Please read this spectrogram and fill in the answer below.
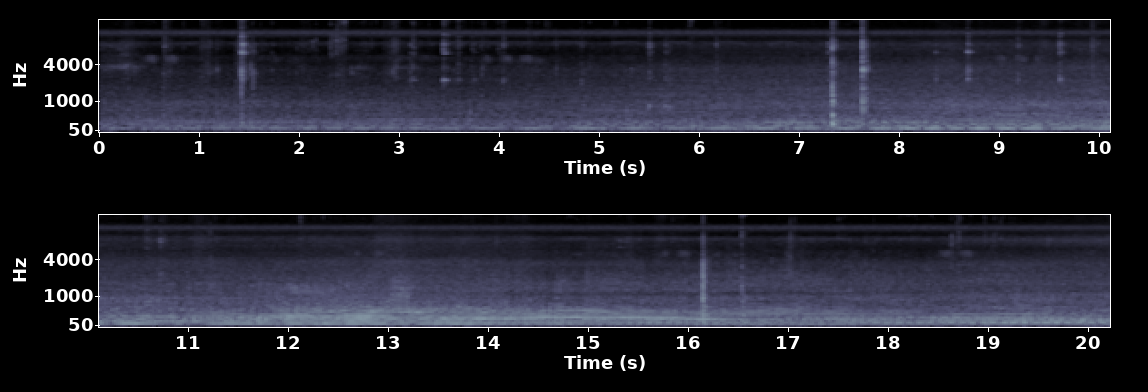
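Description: A low motor drone, typical of a passing motorcycle or other vehicle, swells over several seconds to a peak in the middle and eases off. A few sharp clicks of shells and utensils against the plate come through at intervals, two close together about seven seconds in.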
